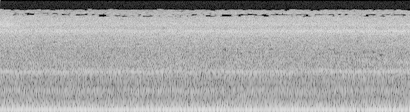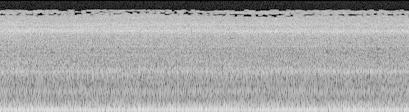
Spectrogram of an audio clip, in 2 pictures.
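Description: Heavy machinery engine idling steadily, a constant low hum with no change in speed.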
